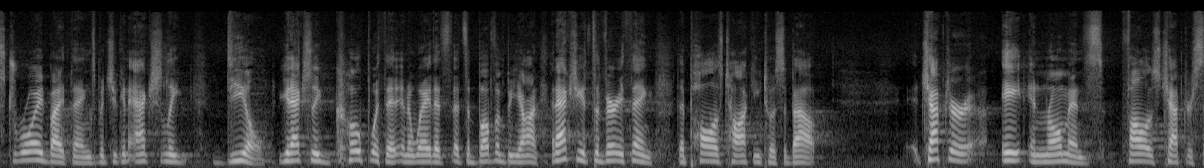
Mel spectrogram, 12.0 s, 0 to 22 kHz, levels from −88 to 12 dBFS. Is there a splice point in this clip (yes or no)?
yes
